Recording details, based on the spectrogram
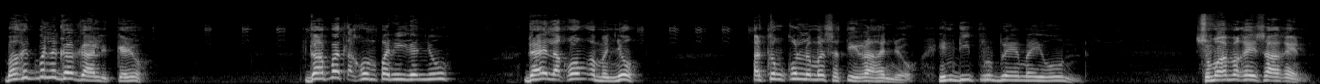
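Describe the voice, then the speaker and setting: A man's voice: high-pitched, animated, a little slow, pauses often. A man with a Filipino accent playing a selfish, scheming, defiant middle-aged father in a radio drama. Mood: defiant, irritated.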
